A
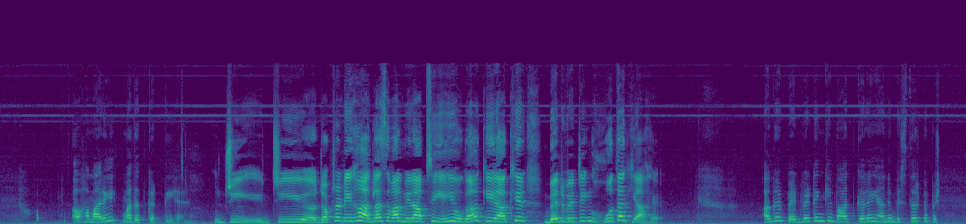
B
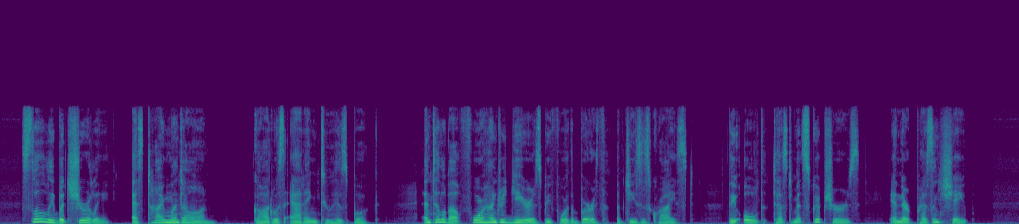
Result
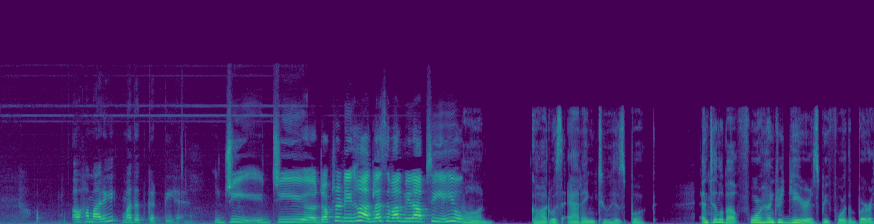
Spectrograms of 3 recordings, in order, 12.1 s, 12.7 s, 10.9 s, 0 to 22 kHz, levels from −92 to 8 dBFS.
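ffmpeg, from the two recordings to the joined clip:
ffmpeg -i cue0.wav -i cue1.wav -filter_complex "[0:a]asettb=1/sr,asplit=3[link_01][link_02][link_03];[link_01]atrim=end=3.844[link_04];[link_02]atrim=start=3.84:end=5.81,asetpts=PTS-STARTPTS,afade=type=in:duration=0.004:curve=qsin,afade=type=out:start_time=1.966:duration=0.004:curve=qsin,lowpass=6200[link_05];[link_03]atrim=start=5.806[link_06];[link_04][link_05]acrossfade=duration=0.004:curve1=hsin:curve2=qsin[link_07];[link_07][link_06]acrossfade=duration=0.004:curve1=qsin:curve2=hsin,apad=whole_dur=10.93,atrim=end=10.93,atrim=end=5.81,asetpts=PTS-STARTPTS[link_08];[1:a]atrim=start=2.28:end=7.46,asetpts=PTS-STARTPTS[link_09];[link_08][link_09]acrossfade=duration=0.06:curve1=tri:curve2=tri" out.wav

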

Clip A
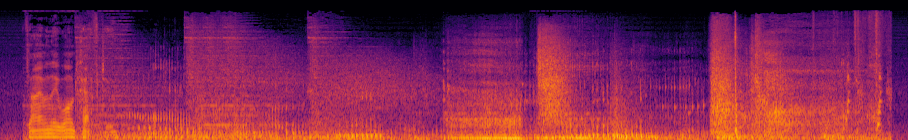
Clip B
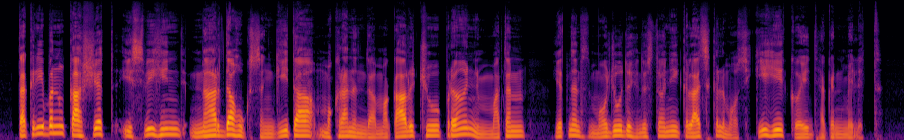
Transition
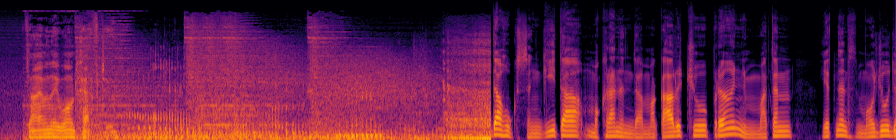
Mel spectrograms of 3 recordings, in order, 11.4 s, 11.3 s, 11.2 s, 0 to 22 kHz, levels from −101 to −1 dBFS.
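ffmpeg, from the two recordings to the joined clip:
ffmpeg -i cue0.wav -i cue1.wav -filter_complex "[1:a]asplit=2[link_01][link_02];[0:a]apad=whole_dur=11.2,atrim=end=11.2,atrim=end=6.142[link_03];[link_02]atrim=start=2.798:end=7.86[link_04];[link_01]atrim=start=2.14:end=2.8,asetpts=PTS-STARTPTS,volume=-16.5dB,afade=type=in:duration=0.004:curve=hsin,afade=type=out:start_time=0.656:duration=0.004:curve=hsin,adelay=5480[link_05];[link_03][link_04]acrossfade=duration=0.004:curve1=hsin:curve2=hsin[link_06];[link_06][link_05]amix=inputs=2:normalize=0" out.wav

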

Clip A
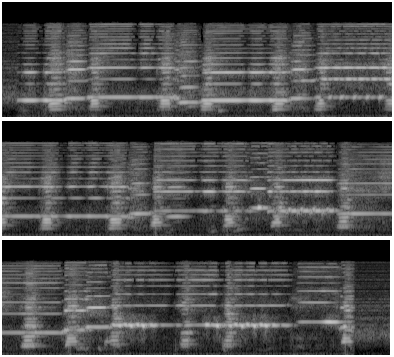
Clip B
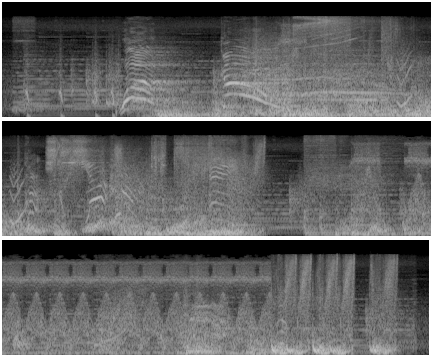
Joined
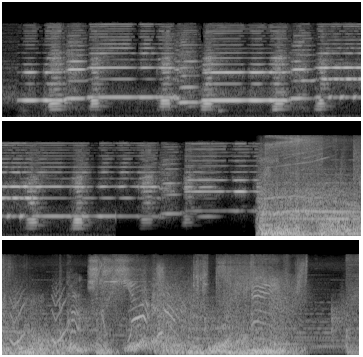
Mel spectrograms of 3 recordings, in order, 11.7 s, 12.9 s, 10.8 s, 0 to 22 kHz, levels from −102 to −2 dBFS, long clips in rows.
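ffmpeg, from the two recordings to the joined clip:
ffmpeg -i cue0.wav -i cue1.wav -filter_complex "[0:a]asettb=1/sr,asplit=3[link_01][link_02][link_03];[link_01]atrim=end=4.724[link_04];[link_02]atrim=start=4.72:end=6.2,asetpts=PTS-STARTPTS,afade=type=in:duration=0.004:curve=qsin,afade=type=out:start_time=1.476:duration=0.004:curve=qsin,highpass=1300[link_05];[link_03]atrim=start=6.196[link_06];[link_04][link_05]acrossfade=duration=0.004:curve1=hsin:curve2=qsin[link_07];[link_07][link_06]acrossfade=duration=0.004:curve1=qsin:curve2=hsin,apad=whole_dur=10.75,atrim=end=10.75,atrim=end=6.2,asetpts=PTS-STARTPTS[link_08];[1:a]atrim=start=2.81:end=7.44,asetpts=PTS-STARTPTS[link_09];[link_08][link_09]acrossfade=duration=0.08:curve1=tri:curve2=tri" out.wav

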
